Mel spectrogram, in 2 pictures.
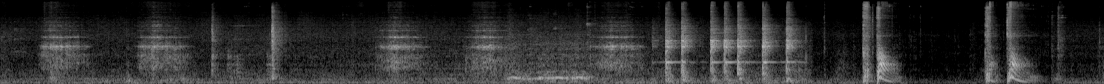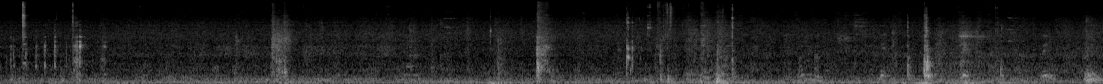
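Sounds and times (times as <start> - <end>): brakes squealing: 0.0 - 7.2.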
